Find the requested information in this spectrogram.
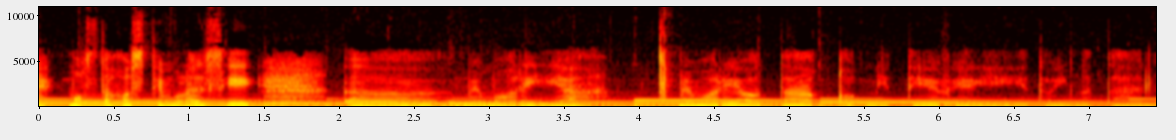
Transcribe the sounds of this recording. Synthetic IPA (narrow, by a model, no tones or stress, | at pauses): mɔst̪akɔst̪imulasi | ʔəmɛmoɾija | memoɾiɔt̪akːɔɡ̚nit̪ifjaɡiɡit̪uiŋət̪an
